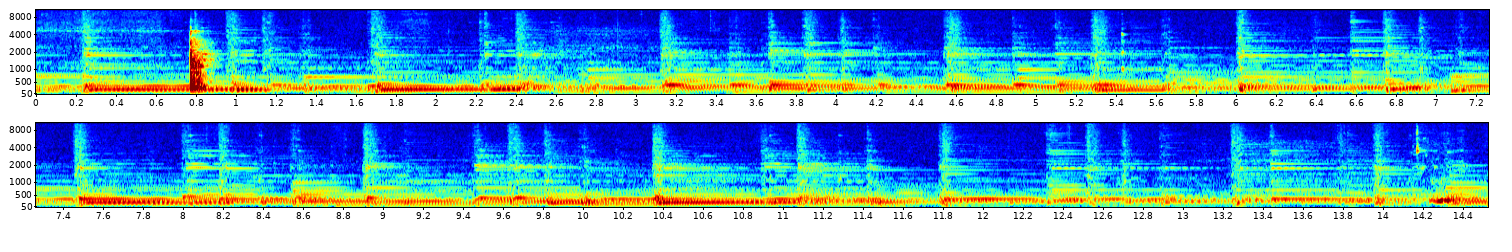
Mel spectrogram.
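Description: Quiet background music of plucked strings, steady chord notes changing every second or so, with one brief click about a second in.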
